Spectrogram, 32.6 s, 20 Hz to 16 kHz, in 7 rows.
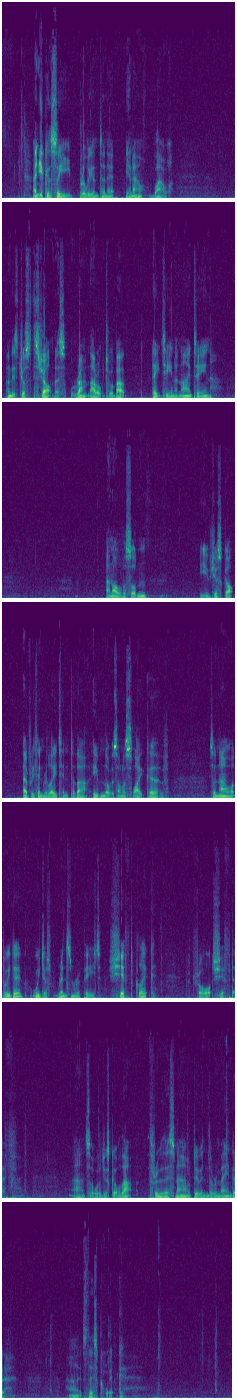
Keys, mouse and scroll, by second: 6.3-8.1 drag, 12.3-14.8 middle drag, 21.7-23.5 drag, 24.6-27.5 ctrl+alt+shift+middle drag, 27.5-29.2 drag, 27.9 middle click, 30.9-32.5 ctrl+alt+shift+drag.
